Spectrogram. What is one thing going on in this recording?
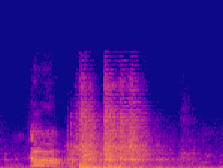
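A loaded barbell drops and thuds heavily on the floor.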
